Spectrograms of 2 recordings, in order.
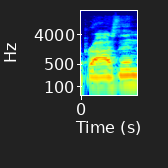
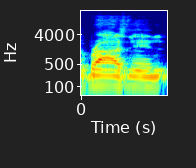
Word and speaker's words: Brosnahan: Rachel Brosnan uh uh I'm gonna call it Brosnan I think that's the way you pronounce it I think it's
